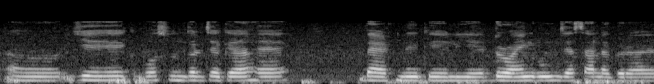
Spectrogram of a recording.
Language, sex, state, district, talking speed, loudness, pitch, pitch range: Hindi, female, Chandigarh, Chandigarh, 145 wpm, -16 LUFS, 180 Hz, 180-190 Hz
